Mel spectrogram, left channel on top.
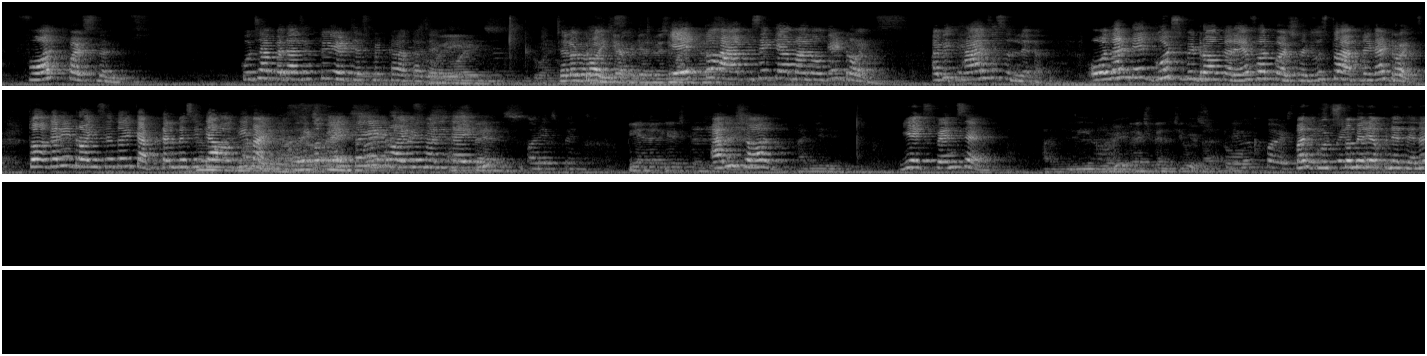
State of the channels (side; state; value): right; silent; 56 dB below the other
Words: फॉर पर्सनल यूज। कुछ आप बता सकते हो ये एडजस्टमेंट कहाँ कहाँ जाएगा? चलो ड्राइंग्स। एक तो आप इसे क्या मानोगे? ड्राइंग्स। अभी ध्यान से सुन लेना। ओनर ने गुड्स विड्रॉ करे हैं फॉर पर्सनल यूज, तो आपने कहा ड्राइंग्स। तो अगर ये ड्राइंग्स है तो ये कैपिटल में से क्या होगी? माइनस। तो एक तो ये ड्राइंग्स मानी जाएगी और एक्सपेंस। पीएनएल के एक्सपेंस। Are you sure? हां जी। ये एक्सपेंस है? हां जी। हां ये एक्सपेंस ही होता है। पर गुड्स तो मेरे अपने थे ना,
